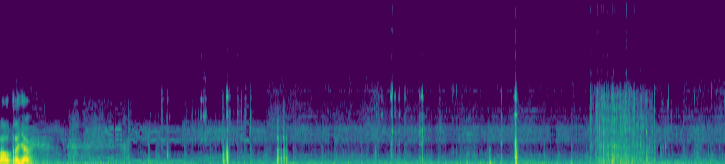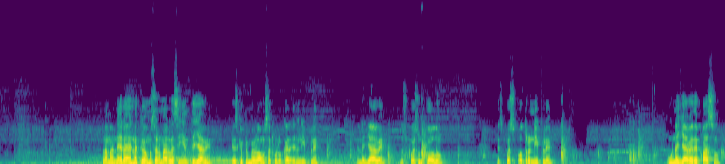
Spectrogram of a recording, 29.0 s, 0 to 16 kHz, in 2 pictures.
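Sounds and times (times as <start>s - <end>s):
quiet background music: 0.0s - 29.0s.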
